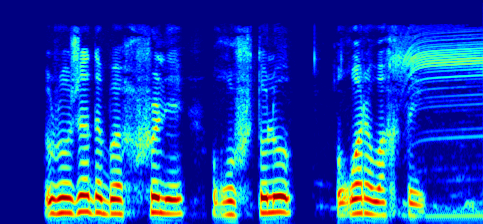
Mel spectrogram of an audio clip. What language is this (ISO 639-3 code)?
pus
